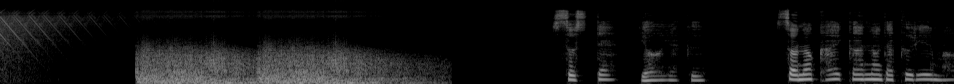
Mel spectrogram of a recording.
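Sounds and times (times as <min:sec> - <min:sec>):
distant explosions: 0:01.4 - 0:04.5
speech: 0:05.6 - 0:07.2, 0:07.8 - 0:09.5.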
